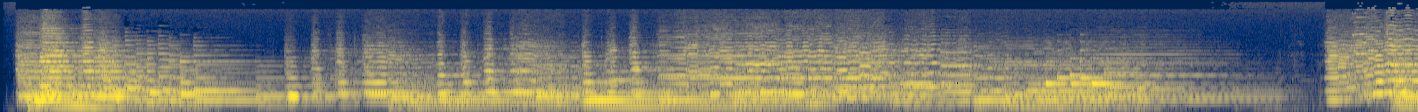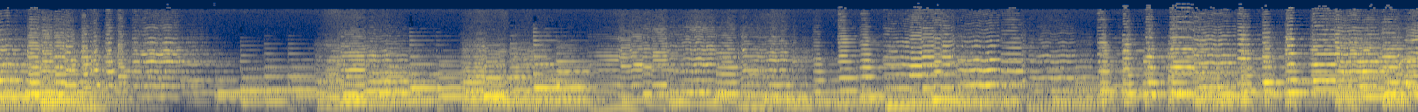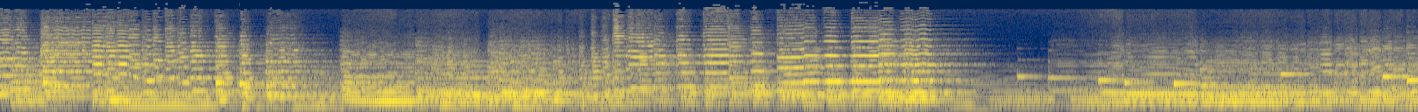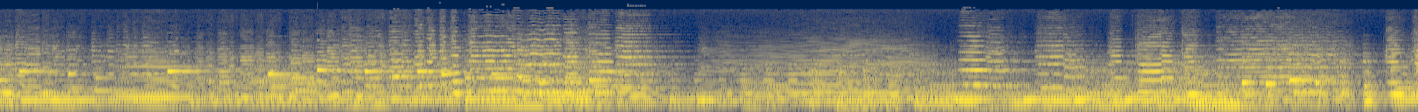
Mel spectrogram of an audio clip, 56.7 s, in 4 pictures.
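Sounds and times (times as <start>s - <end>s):
musical trio: 0.1s - 56.7s.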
